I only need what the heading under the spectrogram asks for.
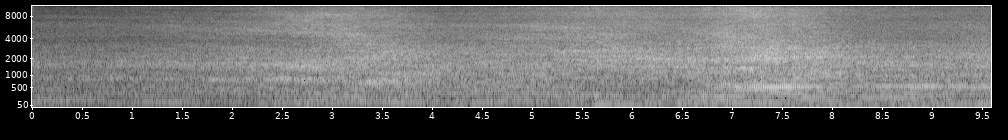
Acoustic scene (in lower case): street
